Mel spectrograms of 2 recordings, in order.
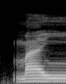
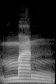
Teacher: Bunyi nun sukunnya masuk dia ke huruf ya. May kemudian dighunahkan atau didengungkan.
